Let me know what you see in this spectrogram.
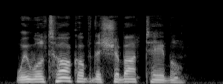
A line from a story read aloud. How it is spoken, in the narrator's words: my father said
